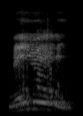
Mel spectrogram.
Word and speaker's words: Neyveli: How do I pronounce the name? Neyveli.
